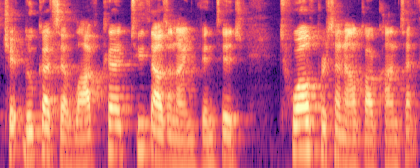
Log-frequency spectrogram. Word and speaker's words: Žilavka: So if you want to go to your wine merchant and ask for Žilavka, don't worry about the pronunciation. It's exactly as you see here.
